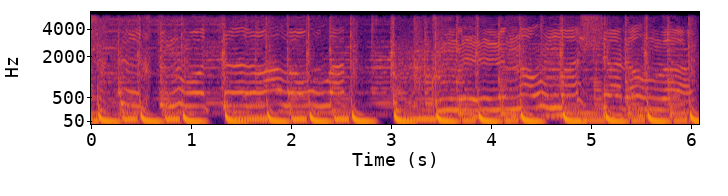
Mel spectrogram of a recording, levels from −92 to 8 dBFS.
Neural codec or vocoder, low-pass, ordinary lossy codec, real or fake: none; 5.4 kHz; none; real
